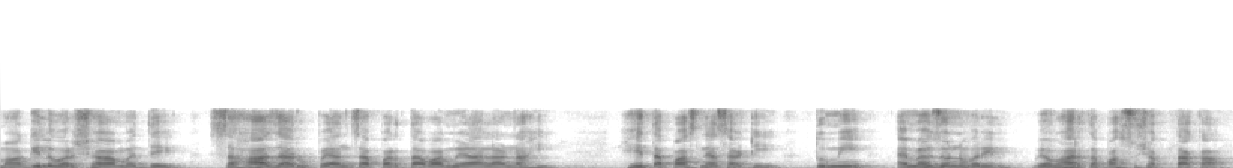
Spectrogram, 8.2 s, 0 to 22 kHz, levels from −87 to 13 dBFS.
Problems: none marked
